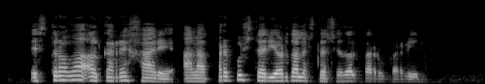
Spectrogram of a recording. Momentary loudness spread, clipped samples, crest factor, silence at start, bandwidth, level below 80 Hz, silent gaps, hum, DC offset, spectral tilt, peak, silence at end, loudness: 13 LU; under 0.1%; 18 dB; 0.3 s; 11 kHz; -70 dBFS; none; none; under 0.1%; -5.5 dB/octave; -6 dBFS; 0.65 s; -23 LUFS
